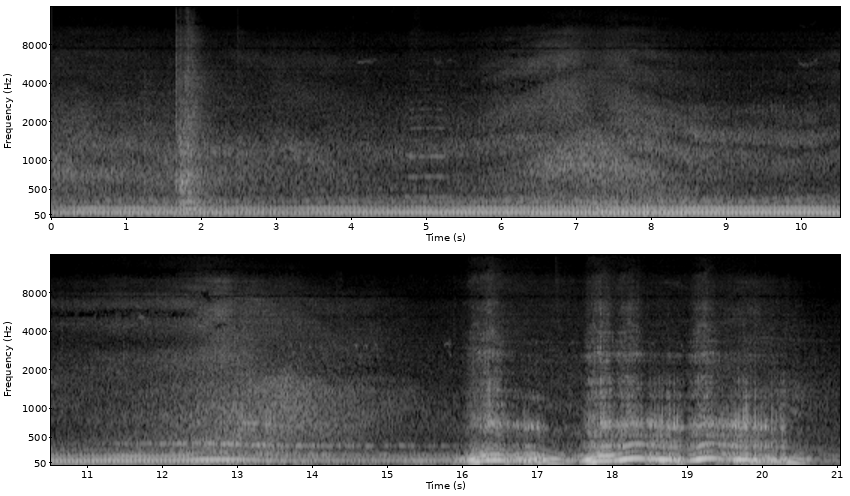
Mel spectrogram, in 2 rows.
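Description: A 2008 Volvo C70 hardtop convertible with a 2.5L turbocharged five-cylinder and muffler delete idles with a droning exhaust, then rips through several loud, raspy revs near the end, climbing and falling sharply.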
